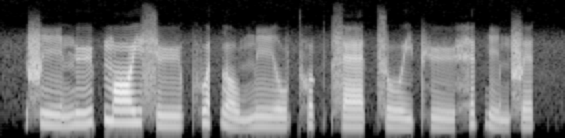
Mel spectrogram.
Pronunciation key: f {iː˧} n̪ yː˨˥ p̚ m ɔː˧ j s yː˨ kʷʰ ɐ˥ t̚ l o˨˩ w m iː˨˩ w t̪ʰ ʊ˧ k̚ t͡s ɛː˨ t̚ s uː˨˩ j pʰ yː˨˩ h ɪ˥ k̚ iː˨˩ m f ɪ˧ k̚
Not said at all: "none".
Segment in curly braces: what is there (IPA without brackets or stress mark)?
iː˨˩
